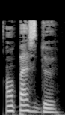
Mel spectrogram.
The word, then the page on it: en passe de: français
